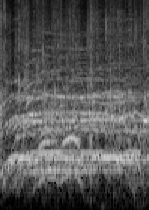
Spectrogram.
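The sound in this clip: Quiz show studio audience cheering, a loud, sustained roar of shouting and whooping voices that holds steady for about two seconds.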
